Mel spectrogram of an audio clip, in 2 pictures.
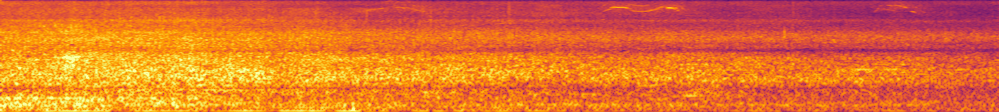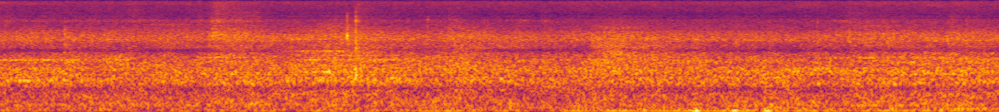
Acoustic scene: residential area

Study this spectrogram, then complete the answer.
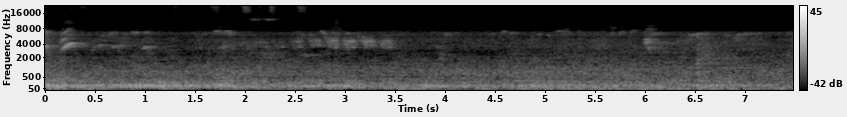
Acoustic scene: park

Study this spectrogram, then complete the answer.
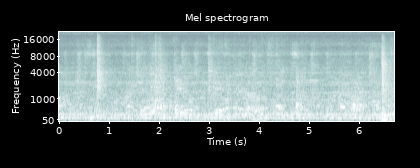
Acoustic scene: crowded indoor space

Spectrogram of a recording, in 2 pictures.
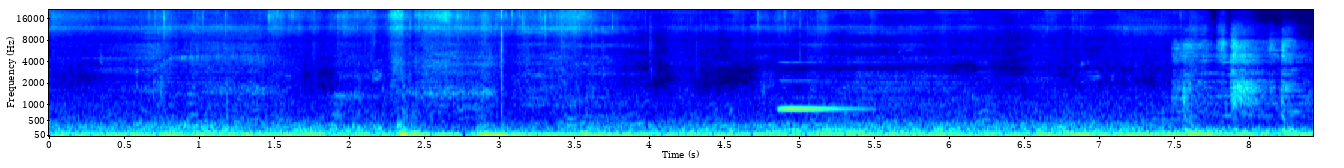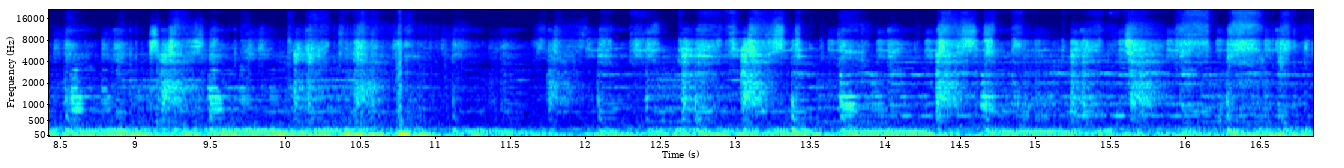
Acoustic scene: car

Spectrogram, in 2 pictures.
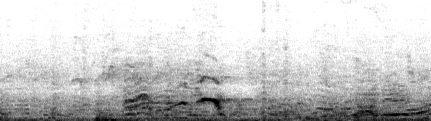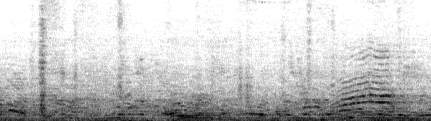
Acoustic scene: park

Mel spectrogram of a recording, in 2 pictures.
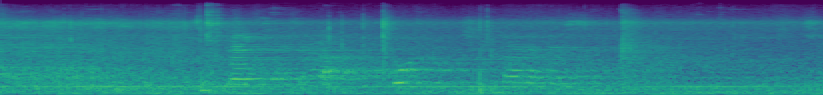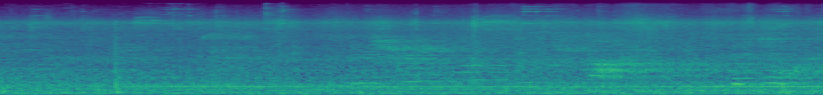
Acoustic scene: subway station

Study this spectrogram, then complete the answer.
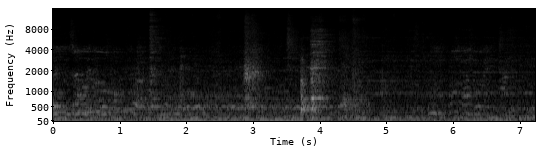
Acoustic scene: restaurant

